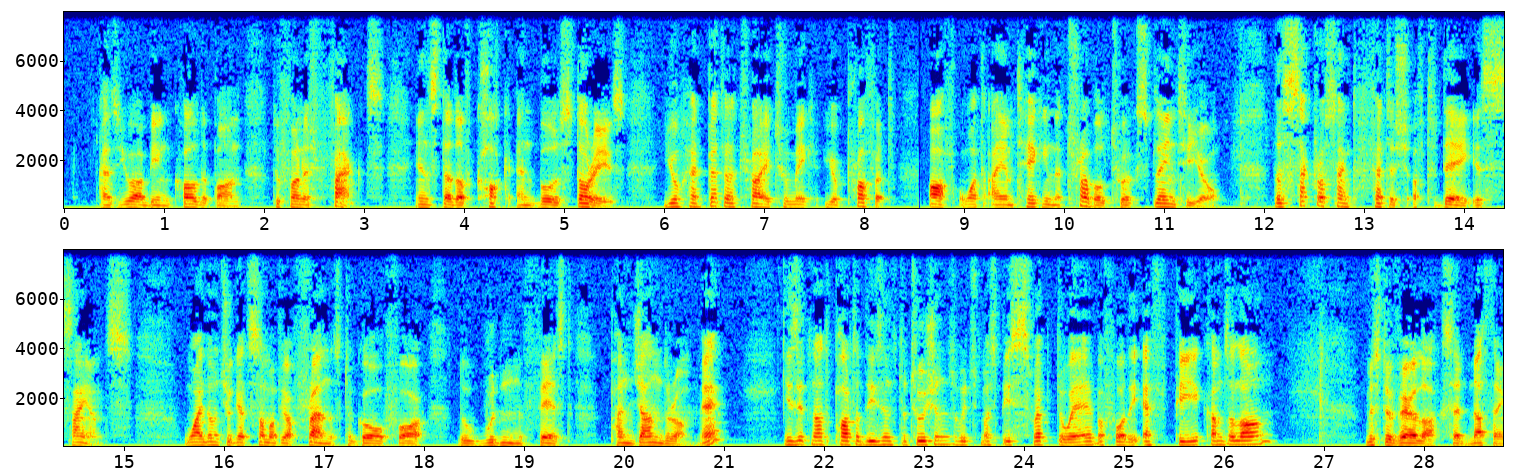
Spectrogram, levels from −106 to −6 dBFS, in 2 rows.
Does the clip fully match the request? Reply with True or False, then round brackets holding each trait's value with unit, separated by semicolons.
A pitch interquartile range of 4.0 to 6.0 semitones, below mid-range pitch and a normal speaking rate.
True (4.8 semitones; 125 Hz; 165 wpm)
